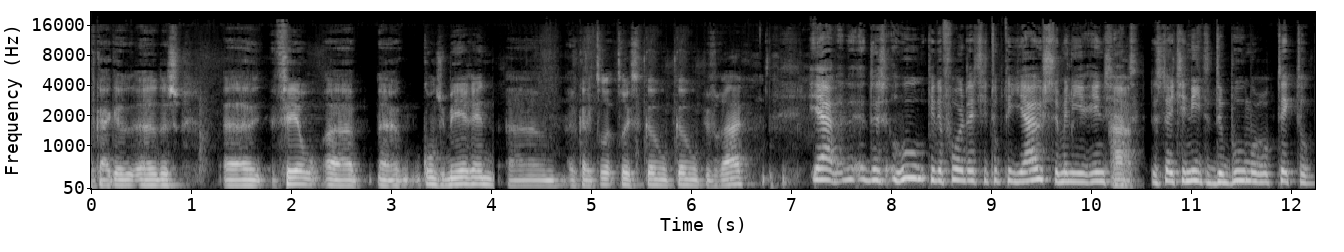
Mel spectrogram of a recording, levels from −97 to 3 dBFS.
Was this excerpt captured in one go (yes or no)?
no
